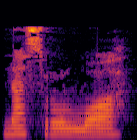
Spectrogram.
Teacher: حالت جزم میں نصر اللہ، لفظ اللہ کو موٹا ادا کریں گے کیونکہ پہلے حرف پر دمہ یعنی کہ پیش ہے۔ را کو بھی موٹا کرنا ہے، را کے اوپر دمہ ہے۔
